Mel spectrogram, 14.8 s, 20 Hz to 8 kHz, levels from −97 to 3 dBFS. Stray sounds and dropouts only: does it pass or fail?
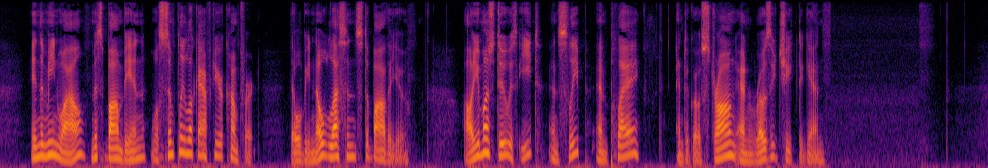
pass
